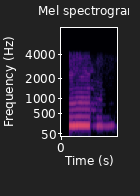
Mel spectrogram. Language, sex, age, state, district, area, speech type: Odia, female, 45-60, Odisha, Sundergarh, rural, conversation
